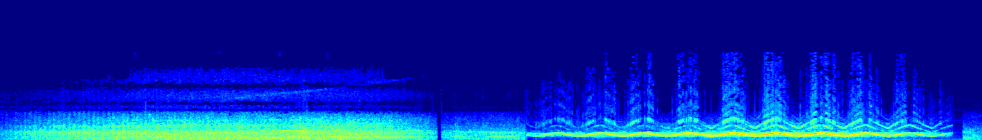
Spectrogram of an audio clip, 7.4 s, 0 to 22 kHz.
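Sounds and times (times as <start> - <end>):
heavy military truck rumbling past: 0.0 - 3.9
emergency siren wailing: 4.0 - 7.2.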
